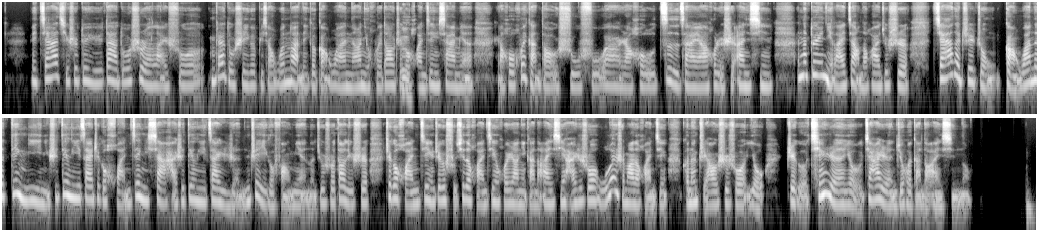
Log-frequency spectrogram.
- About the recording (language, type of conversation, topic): Chinese, podcast, 家里什么时候最有烟火气？
- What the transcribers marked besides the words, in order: other noise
